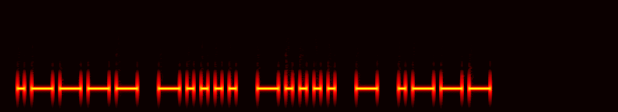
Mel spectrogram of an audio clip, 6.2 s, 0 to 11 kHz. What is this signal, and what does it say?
Morse code, heard as a keyed tone, about 17 wpm, 700 Hz. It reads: 166TJ
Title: Five Challenging Letter-Number Combinations 17wpm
